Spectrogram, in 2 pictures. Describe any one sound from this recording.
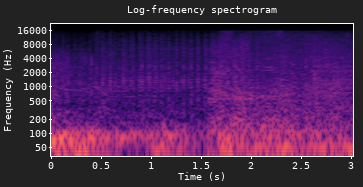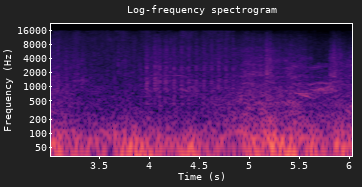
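A monster breathes out a roaring burst of fire.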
